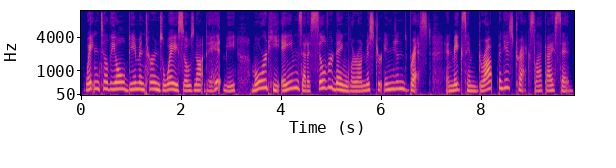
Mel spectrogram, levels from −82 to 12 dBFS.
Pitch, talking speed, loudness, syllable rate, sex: 235 Hz, 200 wpm, -17 LUFS, 4.4 syllables/s, female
